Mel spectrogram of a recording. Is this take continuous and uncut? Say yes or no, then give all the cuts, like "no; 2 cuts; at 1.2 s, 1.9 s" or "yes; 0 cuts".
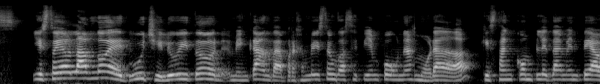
no; 3 cuts; at 1.3 s, 3.4 s, 4.1 s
